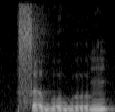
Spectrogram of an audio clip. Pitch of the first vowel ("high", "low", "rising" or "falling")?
low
